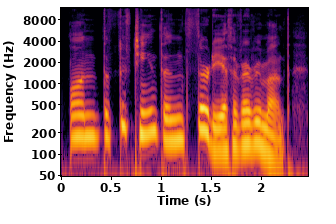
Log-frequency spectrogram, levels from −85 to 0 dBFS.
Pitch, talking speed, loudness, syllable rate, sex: 155 Hz, 195 wpm, -15 LUFS, 5.7 syllables/s, male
